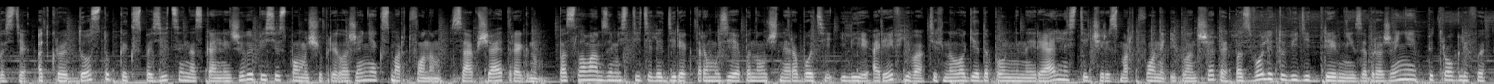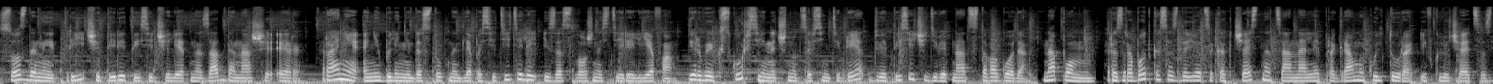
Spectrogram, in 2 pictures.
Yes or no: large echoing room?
no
